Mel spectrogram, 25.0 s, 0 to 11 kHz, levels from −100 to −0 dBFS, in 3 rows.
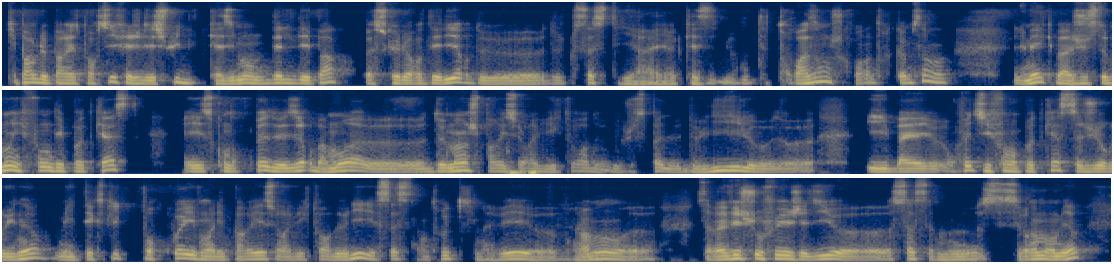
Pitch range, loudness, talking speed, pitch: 115-140 Hz, -29 LUFS, 270 wpm, 125 Hz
